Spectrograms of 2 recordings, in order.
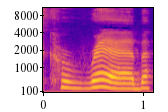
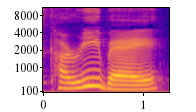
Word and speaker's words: Caribe: And then the blue, I was saying it's Carib, but it's Caribe, which is probably still saying it really wrong, but thank you so much.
